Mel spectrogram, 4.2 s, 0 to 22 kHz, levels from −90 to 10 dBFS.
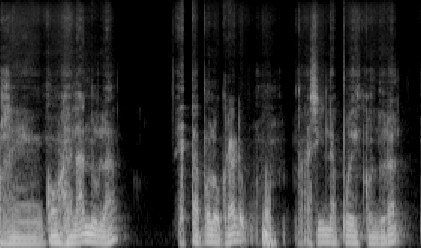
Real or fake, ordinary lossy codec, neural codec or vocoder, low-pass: fake; none; codec, 44.1 kHz, 7.8 kbps, Pupu-Codec; none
